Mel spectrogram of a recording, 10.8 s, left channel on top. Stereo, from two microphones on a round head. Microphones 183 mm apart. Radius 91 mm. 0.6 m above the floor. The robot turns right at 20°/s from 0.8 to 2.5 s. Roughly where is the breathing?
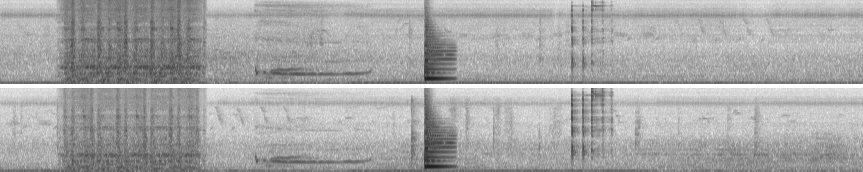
Left.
